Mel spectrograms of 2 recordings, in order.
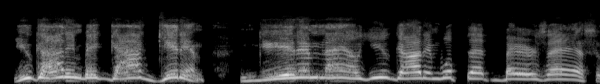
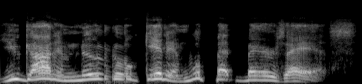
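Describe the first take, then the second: First: Much higher, frantic yelled encouragement; hyped-up cheering. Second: Cheering him on. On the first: Corner man yelling at his fighter, much higher frantic cheer. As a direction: scream him on like a wild corner man. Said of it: "Noodle, is just hyping it up". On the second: Friend in the corner cheering Noodle on, higher yell. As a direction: egg your buddy on. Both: Retold or imitated.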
